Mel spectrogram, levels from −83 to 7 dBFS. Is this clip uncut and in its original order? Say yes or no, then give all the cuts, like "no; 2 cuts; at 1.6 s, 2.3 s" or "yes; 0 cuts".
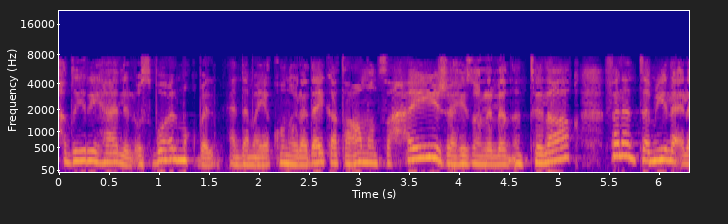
no; 1 cut; at 1.6 s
